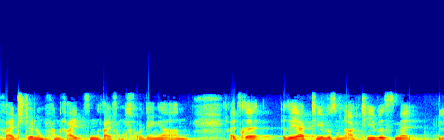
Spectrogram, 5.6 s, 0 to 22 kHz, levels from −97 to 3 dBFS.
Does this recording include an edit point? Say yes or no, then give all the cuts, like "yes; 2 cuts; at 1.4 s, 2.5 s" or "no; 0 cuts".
no; 0 cuts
